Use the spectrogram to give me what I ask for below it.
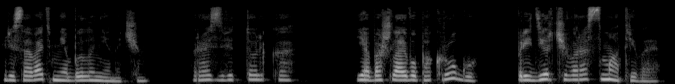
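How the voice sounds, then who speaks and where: A woman reads a first-person fantasy novel aloud in an expressive voice that moves between quiet and heated. Her voice sits at a middle pitch, and the recording is dry and close. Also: normal speed, dry recording. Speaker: audiobook narrator. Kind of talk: first-person audiobook narration.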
